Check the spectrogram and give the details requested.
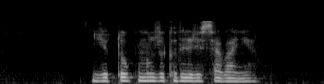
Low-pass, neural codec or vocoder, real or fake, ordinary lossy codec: none; codec, 16 kHz, 4.8 kbps, FACodec; fake; none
